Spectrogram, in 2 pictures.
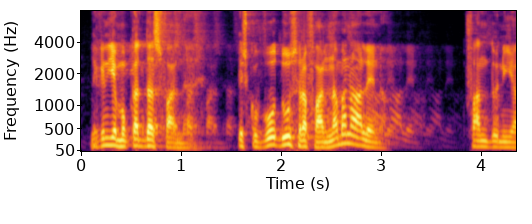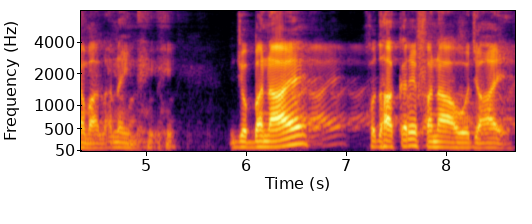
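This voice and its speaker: A middle-aged man delivering an impassioned sermon, moving between soft, slow Quranic recitation and shouted, sung declamation. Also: lowish voice, creaky. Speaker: cleric giving a religious address. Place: gathering at a congregational religious hall.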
